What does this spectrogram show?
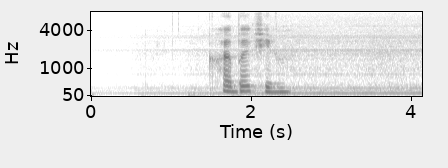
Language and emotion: Russian, neutral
